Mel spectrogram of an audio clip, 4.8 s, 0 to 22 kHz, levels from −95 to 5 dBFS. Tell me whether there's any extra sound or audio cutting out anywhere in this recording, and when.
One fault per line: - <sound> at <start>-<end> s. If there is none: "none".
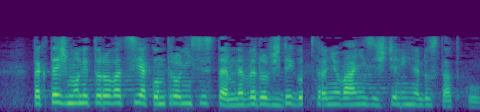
- dropout at 3.0-3.1 s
